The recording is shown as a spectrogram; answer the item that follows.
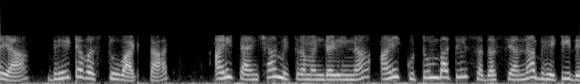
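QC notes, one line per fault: Throughout, GSM full-rate codec: buzzy, gravelly speech with nothing above 4 kHz, the sound of pulse-driven vocal-tract coding, which fits a 13 kbps GSM full-rate encoder.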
